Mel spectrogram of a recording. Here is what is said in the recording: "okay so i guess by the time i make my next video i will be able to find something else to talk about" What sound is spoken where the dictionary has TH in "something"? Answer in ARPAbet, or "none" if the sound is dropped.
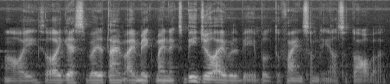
T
